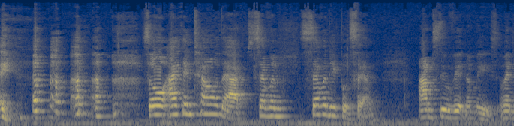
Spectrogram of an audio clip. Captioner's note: laughs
